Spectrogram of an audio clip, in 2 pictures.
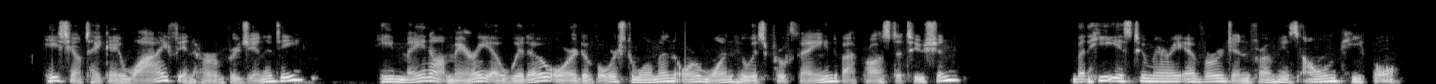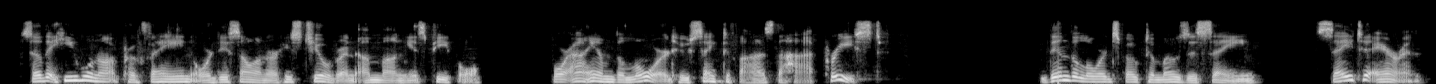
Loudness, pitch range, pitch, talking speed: -12 LUFS, 90-135 Hz, 115 Hz, 145 wpm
